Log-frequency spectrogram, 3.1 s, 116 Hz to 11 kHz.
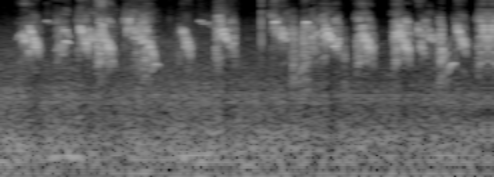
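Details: Several sparrows arrive to be fed at a Tenmangu shrine, 16 January 2020. Dense, busy chirping of many birds: quick high tweets tumble over one another almost without pause.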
